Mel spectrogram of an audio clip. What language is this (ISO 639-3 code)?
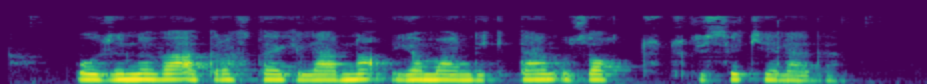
uzb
